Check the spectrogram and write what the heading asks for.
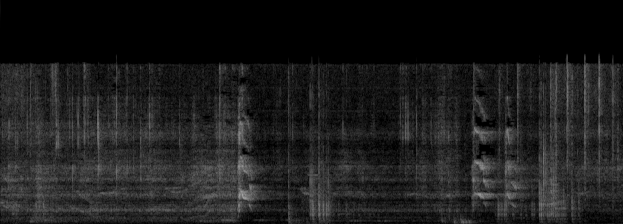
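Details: A rose-ringed parakeet, a pet named Charlie, gives harsh, scratchy squawks and brief chattering bursts, a few seconds apart, over a low indoor background hum.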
